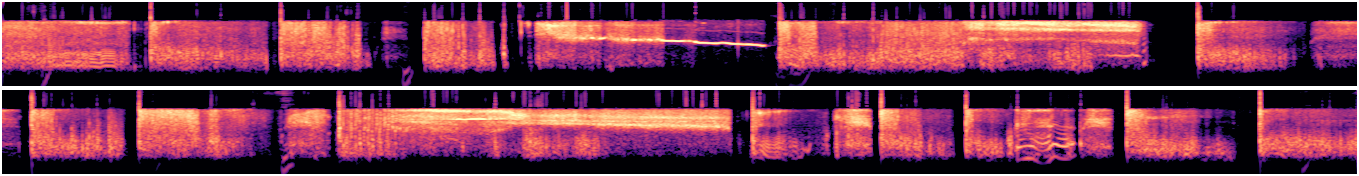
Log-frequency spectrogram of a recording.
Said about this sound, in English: It sounds like bombs mixed with farts.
